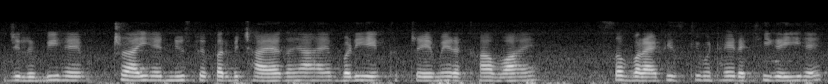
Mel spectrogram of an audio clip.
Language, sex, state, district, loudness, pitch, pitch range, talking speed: Hindi, female, Haryana, Rohtak, -17 LUFS, 185 Hz, 180-195 Hz, 160 wpm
